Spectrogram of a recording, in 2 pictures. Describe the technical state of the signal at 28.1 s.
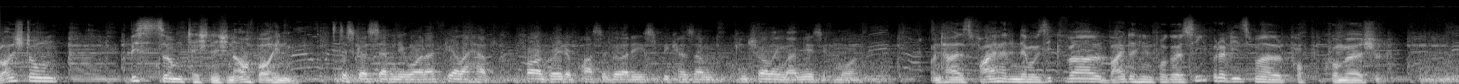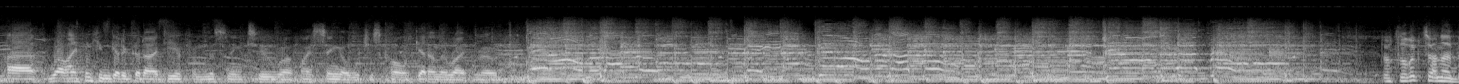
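At 28.1 s the signal is intact, with no dropout, distortion, glitch or other transmission fault to be heard.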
